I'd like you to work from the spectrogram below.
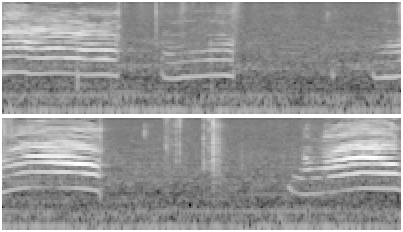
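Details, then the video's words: Series of long meows from Hanzell, a male cat, roughly every three seconds, some short and lower, others loud and drawn out with a rising start, over a constant low hum. "MALE CAT SOUND | Cat Hanzell Sound"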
